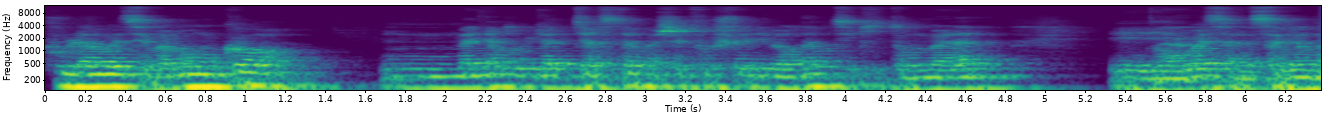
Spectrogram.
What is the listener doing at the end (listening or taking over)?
listening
